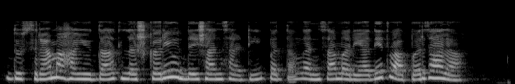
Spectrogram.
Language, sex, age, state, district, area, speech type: Marathi, female, 18-30, Maharashtra, Raigad, rural, read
